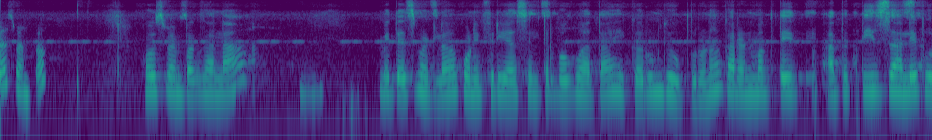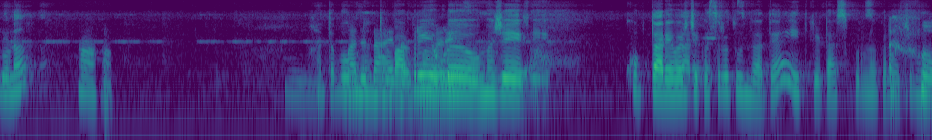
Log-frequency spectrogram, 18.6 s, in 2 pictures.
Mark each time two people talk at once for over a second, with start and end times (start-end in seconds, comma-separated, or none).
12.8-14.0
